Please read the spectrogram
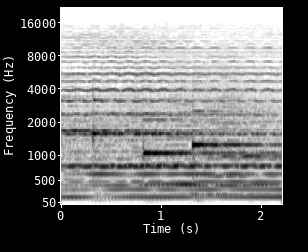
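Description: Instrumental film-score music: a violin plays a melody line over sustained low notes, changing note a few times.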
